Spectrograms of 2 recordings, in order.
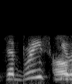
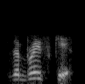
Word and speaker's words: Zabriskie: Just the way my name is spelled, and it's Zarina Zabriskie.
